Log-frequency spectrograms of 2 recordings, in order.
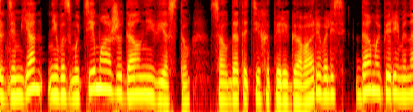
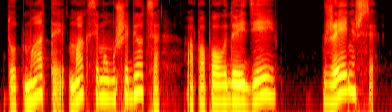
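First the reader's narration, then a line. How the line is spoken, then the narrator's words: Quiet reply. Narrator (Russian): Так же тихо ответил Демьян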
